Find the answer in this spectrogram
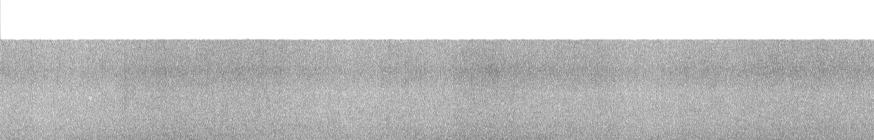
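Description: The River Ness in spate, high and fast after three days of persistent rainfall: a steady rush of flowing water.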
